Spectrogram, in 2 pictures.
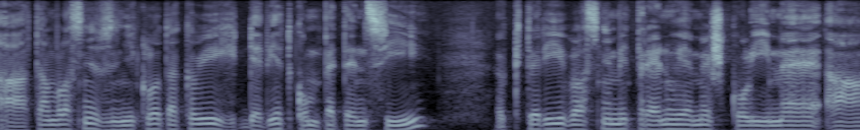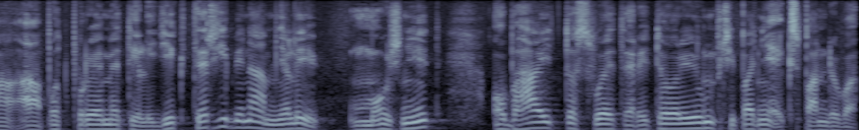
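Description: The man's voice is fairly low in pitch with a dark, mellow tone. He speaks at a fairly slow pace with very even loudness. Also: ordinary pitch variation. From Czechia, Kladno area. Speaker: personal development trainer. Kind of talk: interview.

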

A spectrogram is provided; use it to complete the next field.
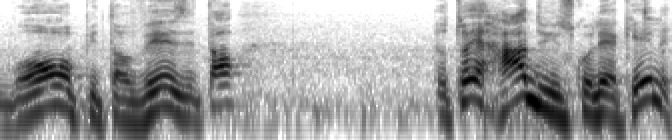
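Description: This man's pitch swings very widely. He speaks very fast. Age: 40s. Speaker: podcast host, journalist. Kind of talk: interview. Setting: studio.

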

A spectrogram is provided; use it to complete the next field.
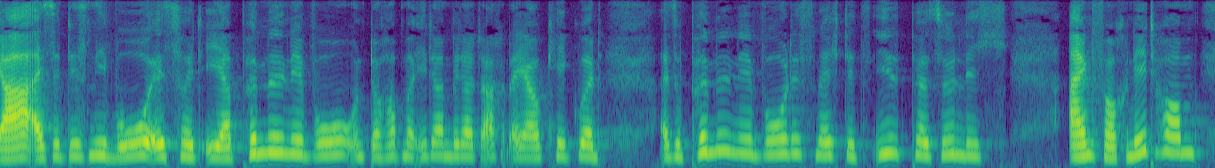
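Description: At a moderate pace and fairly high pitch, a woman talks in an ordinary speaking voice with ordinary pitch variation, in a very clean recording with a silent background. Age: 30s. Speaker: podcaster. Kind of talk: casual monologue.

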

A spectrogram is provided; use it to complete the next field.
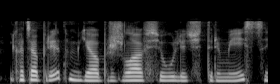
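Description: A woman with a plain, everyday voice talks at a fairly slow pace and a fairly low pitch, keeping her intonation fairly even. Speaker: podcast host. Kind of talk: monologue reflection.

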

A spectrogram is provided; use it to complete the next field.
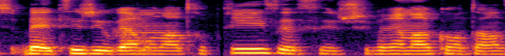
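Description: A woman with a fairly low pitch talks at a fairly quick pace on a very clean recording with a silent background. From southern France, Nice. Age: 30s. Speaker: business owner. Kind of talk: interview. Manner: animated.

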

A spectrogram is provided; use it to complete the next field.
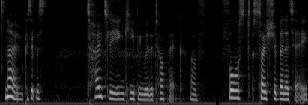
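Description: A woman with a British accent speaks in a dark, mellow tone at a fairly low pitch, leaving long, frequent pauses. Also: ordinary pitch variation, moderate pace. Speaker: podcast co-host. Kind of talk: casual chat. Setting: home recording with mics.

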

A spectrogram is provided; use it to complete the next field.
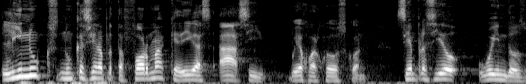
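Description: Speaking at a fairly quick pace, a man with a fairly high pitch and a dark, mellow tone uses lively intonation. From Tijuana, Mexico. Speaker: guest, gamer. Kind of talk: casual chat.

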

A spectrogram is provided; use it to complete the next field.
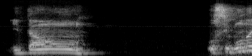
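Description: The voice has a dark, mellow tone, is somewhat breathy, shows ordinary pitch variation, and carries audible room echo. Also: man. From Brazil, Salvador (Bahia). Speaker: teacher and social media educator. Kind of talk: casual chat. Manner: animated.

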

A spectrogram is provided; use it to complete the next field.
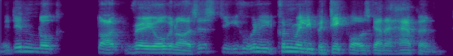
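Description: A man of medium pitch talks at a fairly quick pace, his pitch swinging very widely. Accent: Australian. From Western Sydney, Australia. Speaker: high school English teacher, football fan. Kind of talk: casual interview. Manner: halting, many fillers.

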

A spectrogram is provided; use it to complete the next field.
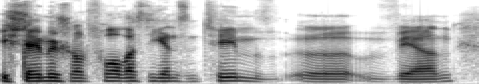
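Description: A man with a medium-pitched, bright, sharp voice speaks at a fairly quick pace with fairly even intonation, recorded dry and close with no echo on a very clean recording with a silent background. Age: 20s. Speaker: podcast co-host. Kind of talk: casual chat.

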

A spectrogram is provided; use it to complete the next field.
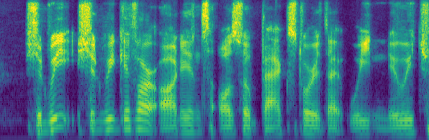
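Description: Talking at a fairly quick pace, a man uses an ordinary speaking voice pitched fairly low. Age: 20s. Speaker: podcast co-host. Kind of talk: casual chat.

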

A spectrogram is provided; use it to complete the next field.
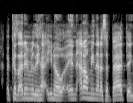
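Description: The background is quiet, and the sound is dry and close with no echo. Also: man. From Chicago. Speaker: podcast host. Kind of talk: interview. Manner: animated.

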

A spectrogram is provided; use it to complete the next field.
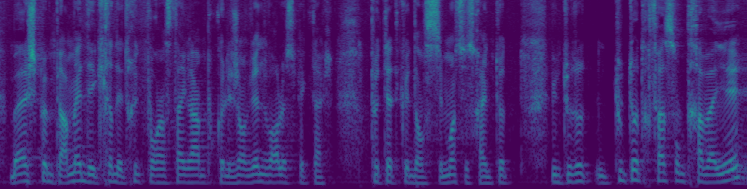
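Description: Very fast speech comes from a man at a medium pitch. His intonation stays fairly even. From France, Toulouse. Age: 20s. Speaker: stand-up comedian. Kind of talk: casual interview chat. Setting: studio.

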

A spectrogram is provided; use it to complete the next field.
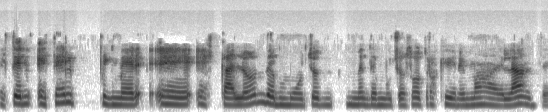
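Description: Hardly pausing, a woman speaks fairly slowly with fairly high pitch and monotone, flat intonation. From Colombia. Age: 20s. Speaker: podcast host. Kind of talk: monologue podcast.

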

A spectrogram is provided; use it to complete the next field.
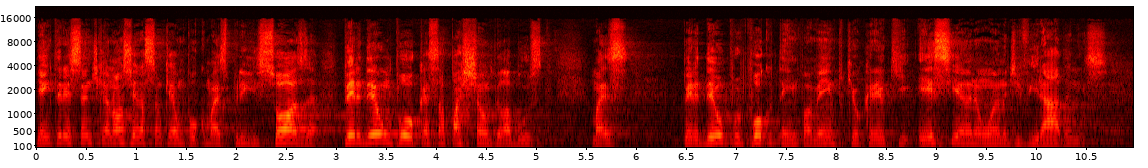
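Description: A man's fairly high-pitched, animated voice at a fairly quick pace, with ordinary pitch variation and audible room echo. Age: 20s. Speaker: youth pastor. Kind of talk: sermon. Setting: church.

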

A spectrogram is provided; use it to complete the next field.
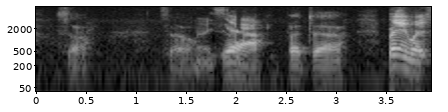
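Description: A man talks with an American accent. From San Francisco Bay Area. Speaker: brewery ambassador. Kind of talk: casual interview chat.

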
